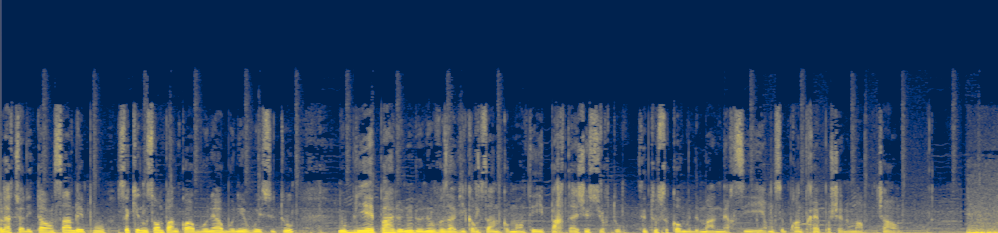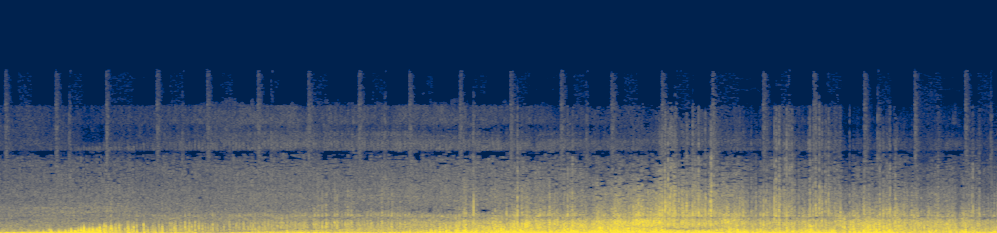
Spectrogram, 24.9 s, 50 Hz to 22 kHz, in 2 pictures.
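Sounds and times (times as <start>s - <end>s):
road and traffic noise: 11.3s - 24.9s
wind rumbling over microphone: 12.1s - 24.9s.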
